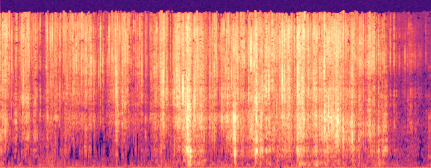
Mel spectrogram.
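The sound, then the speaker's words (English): Packaging of the Fairytale Gloom game is unwrapped with faint, continuous crinkling and tearing, sharp crackles coming in irregular bursts before the noise fades out at the end. “So I'm going to unwrap it first so that there's only a little bit of thing. And then I can crossfade too. So so I'll stop talking and unwrap it and maybe leave the sound effect in.”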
